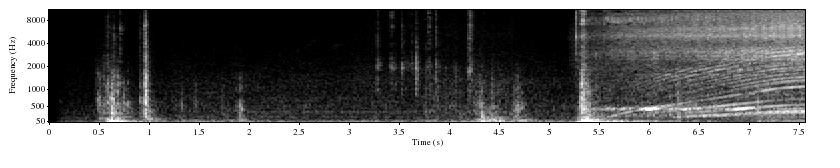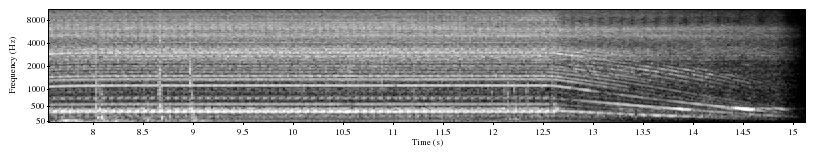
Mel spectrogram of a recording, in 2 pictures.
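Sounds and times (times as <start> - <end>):
electric vehicle entry motor revving: 5.4 - 15.1.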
